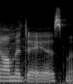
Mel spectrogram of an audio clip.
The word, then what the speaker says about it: Amadeus: I do not know how to say his middle name, sorry. – Wolfgang Amadeus Mozart. – Amadeus, okay. Amadeus. Anyways, he once wrote a 6-part canon titled Lek Mik Im Arch.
